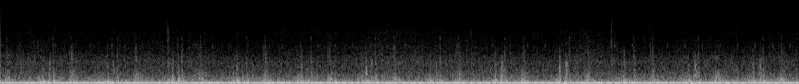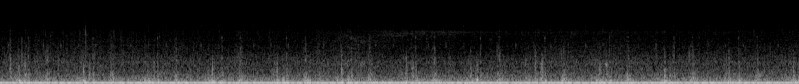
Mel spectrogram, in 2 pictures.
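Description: Windshield wipers swish across the glass.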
